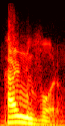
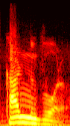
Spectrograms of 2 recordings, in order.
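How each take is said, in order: The two takes are said the same way.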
